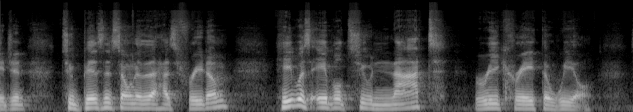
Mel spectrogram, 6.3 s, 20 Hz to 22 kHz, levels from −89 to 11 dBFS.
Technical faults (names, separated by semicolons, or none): none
